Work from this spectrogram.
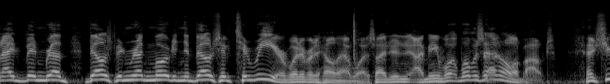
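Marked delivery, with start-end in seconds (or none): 0.0-2.8 higher-pitched Irish accent imitation; rough take-off of an Irish accent; mock Irish accent. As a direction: mimic the waitress's Irish accent. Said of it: "why did they have her the whole".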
